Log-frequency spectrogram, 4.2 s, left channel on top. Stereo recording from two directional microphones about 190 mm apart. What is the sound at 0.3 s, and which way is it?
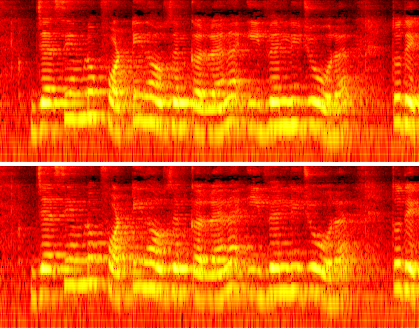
A woman's voice, 10° left (ahead or behind).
